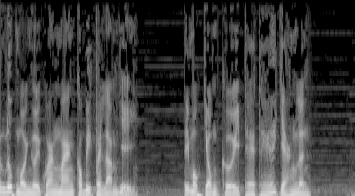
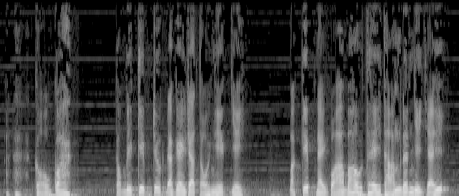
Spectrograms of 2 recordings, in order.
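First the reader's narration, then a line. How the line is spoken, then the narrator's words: Sobbing lament. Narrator (Vietnamese): Có ai đó sụt sùi khóc than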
